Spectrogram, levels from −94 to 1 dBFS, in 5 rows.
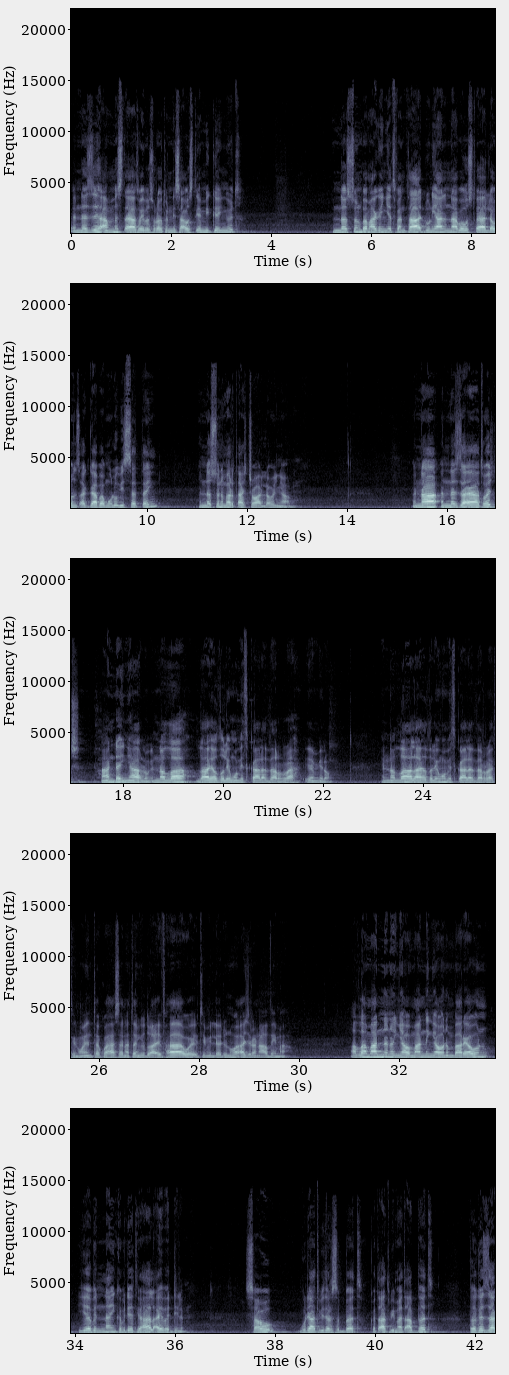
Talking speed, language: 90 wpm, Amharic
